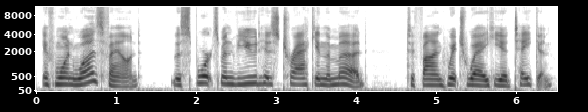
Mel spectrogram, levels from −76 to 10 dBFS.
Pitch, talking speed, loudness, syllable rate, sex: 200 Hz, 175 wpm, -17 LUFS, 4.2 syllables/s, female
